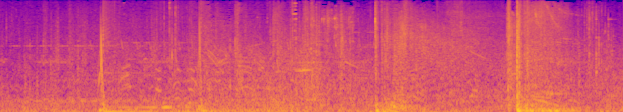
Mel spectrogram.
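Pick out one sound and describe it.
Blaster shots fire with sharp loud bursts.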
